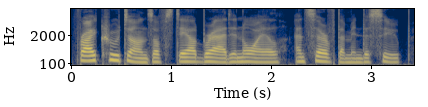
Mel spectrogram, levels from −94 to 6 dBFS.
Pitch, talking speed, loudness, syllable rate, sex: 175 Hz, 225 wpm, -19 LUFS, 4.9 syllables/s, female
